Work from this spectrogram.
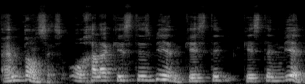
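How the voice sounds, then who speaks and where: With a dark, mellow, somewhat breathy tone, a man speaks at a moderate pace. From France. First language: French (speaking Spanish). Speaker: priest. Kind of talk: religious talk. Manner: halting, many fillers and repeated words.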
